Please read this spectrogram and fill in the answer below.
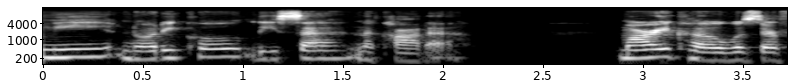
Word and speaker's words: Nori: Mom calls me for a while and then Nori. For some reason, Chet calls me or. Nori is the name that sticks. Nori pronounced like Lori, but with an N.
